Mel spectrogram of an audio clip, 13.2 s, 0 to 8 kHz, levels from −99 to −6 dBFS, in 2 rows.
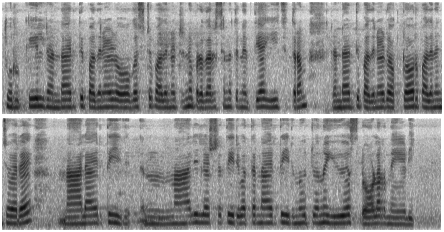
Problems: constant background noise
